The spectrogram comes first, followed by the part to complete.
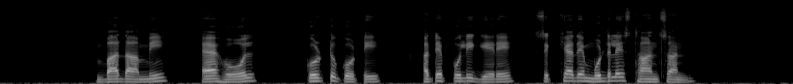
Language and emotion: Punjabi, neutral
